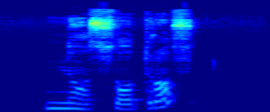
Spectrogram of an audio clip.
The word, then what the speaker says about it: nosotros: On prononce bien la O. Nosotros, nous.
